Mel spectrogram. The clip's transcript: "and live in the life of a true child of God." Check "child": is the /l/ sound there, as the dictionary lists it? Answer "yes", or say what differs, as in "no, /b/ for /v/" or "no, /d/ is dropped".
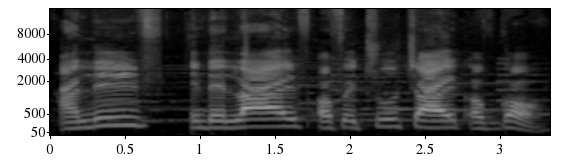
yes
